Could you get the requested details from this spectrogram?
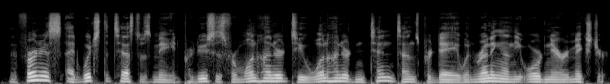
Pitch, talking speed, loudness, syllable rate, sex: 125 Hz, 255 wpm, -18 LUFS, 6.8 syllables/s, male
